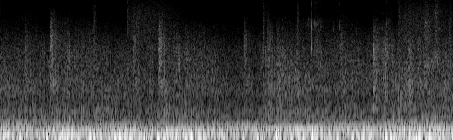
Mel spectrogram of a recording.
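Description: Missiles launching and exploding in a mech combat video game, a dense, continuous barrage of booms and rumbling blasts with short crackling bursts layered on top, loud and without any talk.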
